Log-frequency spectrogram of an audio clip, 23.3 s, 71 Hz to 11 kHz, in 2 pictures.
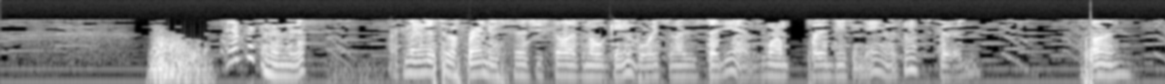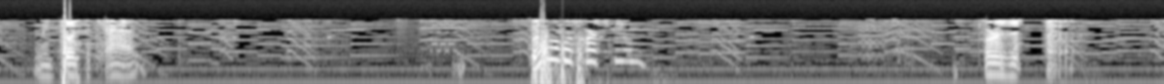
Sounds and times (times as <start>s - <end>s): Music: 0.0s - 1.4s, 2.0s - 23.2s
Speech: 3.9s - 9.8s, 17.0s - 18.1s, 21.5s - 21.9s.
